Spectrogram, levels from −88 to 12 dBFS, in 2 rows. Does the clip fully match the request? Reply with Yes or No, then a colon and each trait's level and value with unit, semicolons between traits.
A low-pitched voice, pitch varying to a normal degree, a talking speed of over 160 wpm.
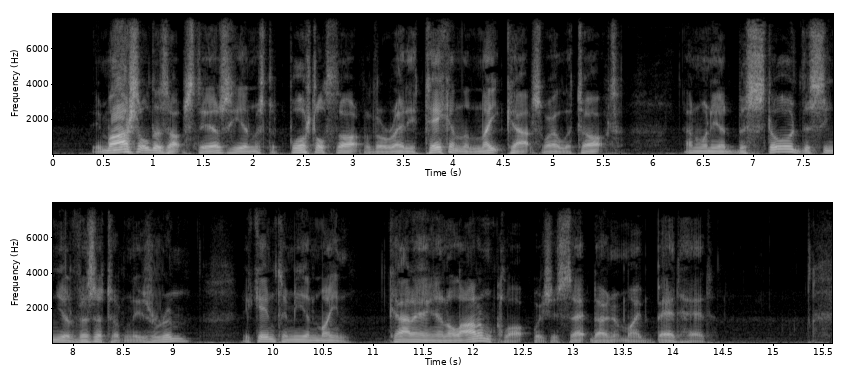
Yes: very low, 90 Hz; average, 4.0 semitones; average, 175 wpm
